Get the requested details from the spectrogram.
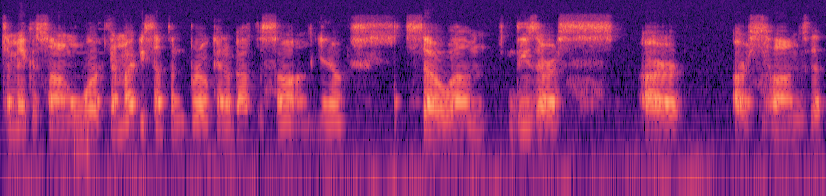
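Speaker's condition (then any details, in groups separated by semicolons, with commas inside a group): Stuttering; stuttering since childhood, not healed; pretty fluent in this conversation, nerves may add to stutter; fluency varies, at times can hardly get words out, stuttered horribly through Coffee Hag show, Mankato; repeated words, prolonged sounds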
